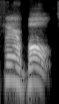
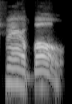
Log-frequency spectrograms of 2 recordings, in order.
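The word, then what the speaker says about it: Faribault: my whole life really it's not fair bolt it's fair bow the L and the te are silent okay I just that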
